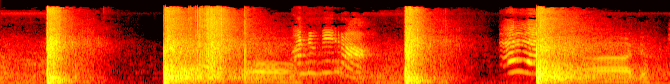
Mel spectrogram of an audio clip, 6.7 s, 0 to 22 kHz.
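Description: Roman candle 8-shot firework launching and bursting outdoors: several sharp, loud blasts spaced a second or so apart, each followed by crackling and a decaying roar, with excited voices talking in between.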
